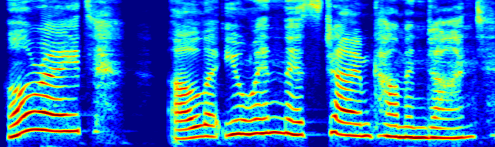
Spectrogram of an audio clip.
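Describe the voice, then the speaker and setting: A woman playing a gentle, poetic female android companion in a game, soft-spoken and wistful with a breathy voice. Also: medium pitch, a little slow, dry recording, clean studio sound. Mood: playful. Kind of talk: scripted game character voice lines.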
